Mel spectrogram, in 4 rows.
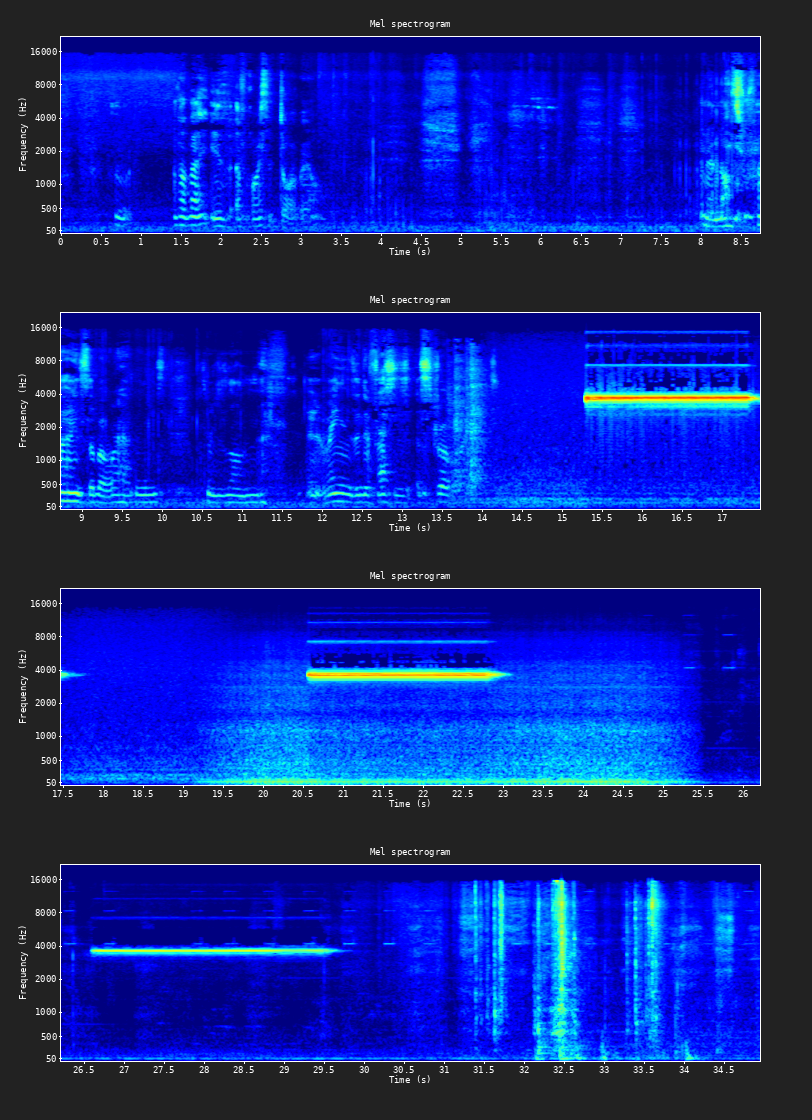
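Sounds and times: low rumbling noise: 0:13.1 - 0:25.6
high-pitched electronic alarm tone: 0:15.3 - 0:17.8, 0:20.5 - 0:23.2, 0:25.2 - 0:30.4.

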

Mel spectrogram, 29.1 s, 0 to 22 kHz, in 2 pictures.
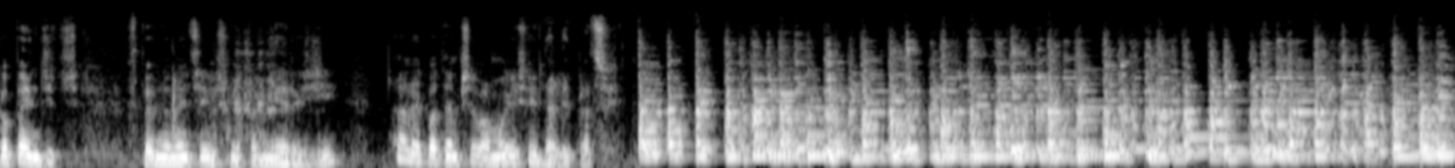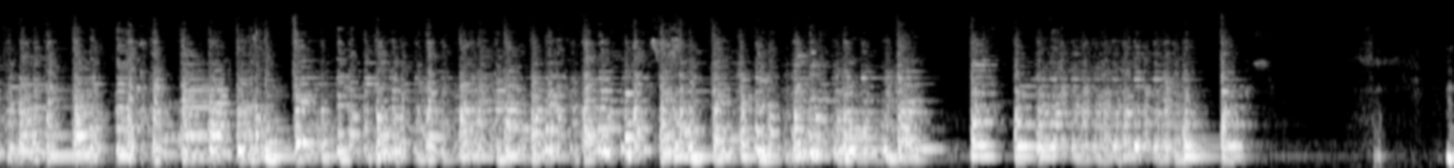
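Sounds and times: banjo strummed: 0:01.6 - 0:02.9, 0:06.4 - 0:27.3.

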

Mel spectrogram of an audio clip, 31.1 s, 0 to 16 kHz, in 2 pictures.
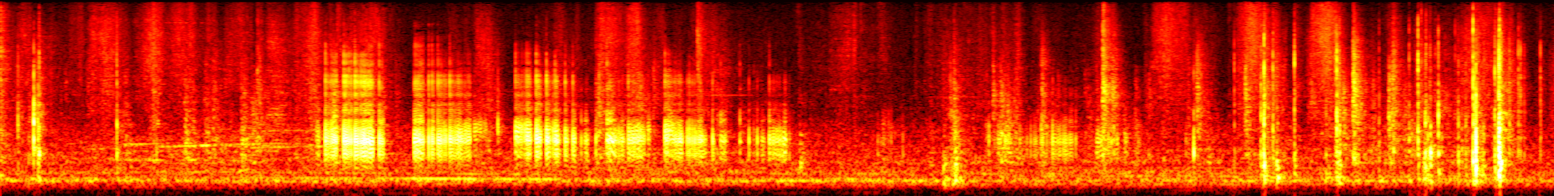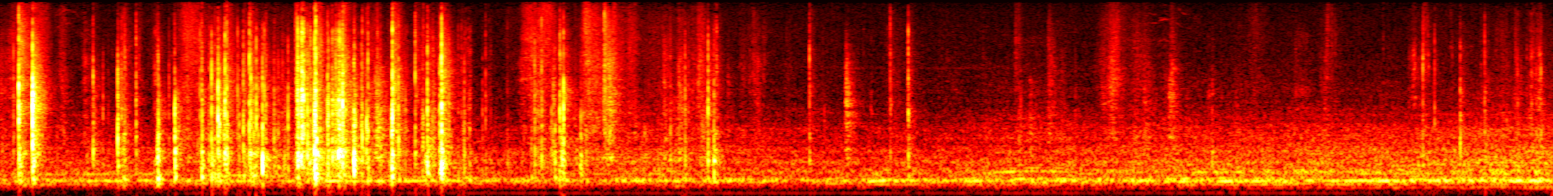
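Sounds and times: balloons squeaking and rubbing: 0:00.8 - 0:07.9.

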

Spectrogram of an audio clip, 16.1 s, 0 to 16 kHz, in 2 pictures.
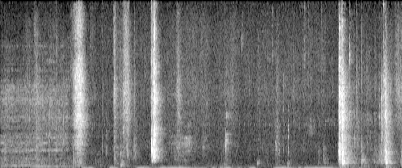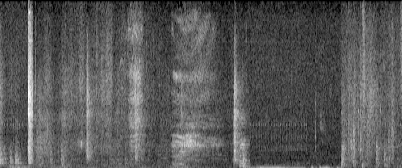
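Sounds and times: steady low hum: 0:00.0 - 0:07.5, 0:08.2 - 0:14.9.

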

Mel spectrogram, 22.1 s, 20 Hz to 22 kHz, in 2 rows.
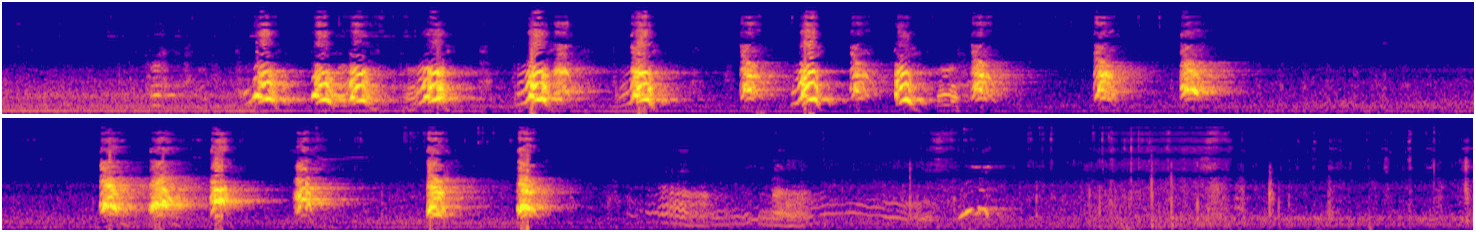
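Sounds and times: dog barking: 0:01.1 - 0:09.4, 0:11.8 - 0:13.6, 0:14.2 - 0:15.4.

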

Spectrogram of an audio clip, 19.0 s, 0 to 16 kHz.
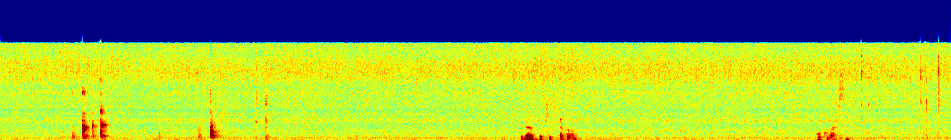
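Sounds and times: vegetables sizzling in a frying pan: 0:00.0 - 0:19.0
utensil clicking against pan: 0:18.4 - 0:18.9.

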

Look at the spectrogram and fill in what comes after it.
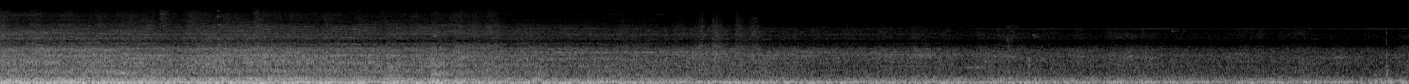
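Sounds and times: train cars rolling on rails: 0:00.0 - 0:14.0.

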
